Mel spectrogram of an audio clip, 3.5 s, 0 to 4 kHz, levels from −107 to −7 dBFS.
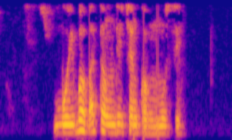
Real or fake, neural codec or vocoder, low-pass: real; none; 3.6 kHz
